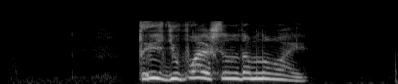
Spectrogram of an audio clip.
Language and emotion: Russian, angry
